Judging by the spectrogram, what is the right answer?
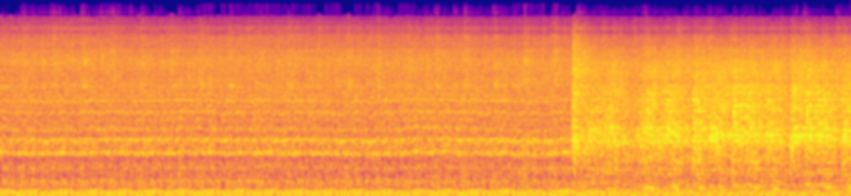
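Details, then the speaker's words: LS-swapped Trans Am after long sitting, fuel wire just hooked up: steady starter cranking, engine never fires because the ignition power wire was not connected; fixed by connecting it. "Probably. It turns out the wire that I needed power to the ignition, I didn't hook up."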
